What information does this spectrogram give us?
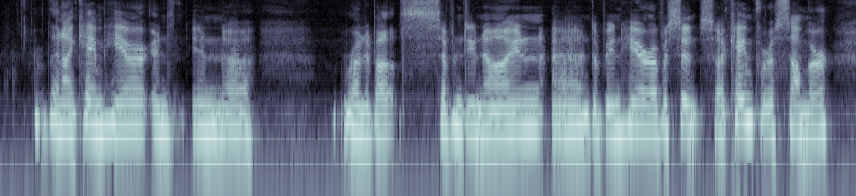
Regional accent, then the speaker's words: England, United Kingdom; now in United States; when I came from England to this country, I came over by sea and I stepped off the boat in New York and I decided

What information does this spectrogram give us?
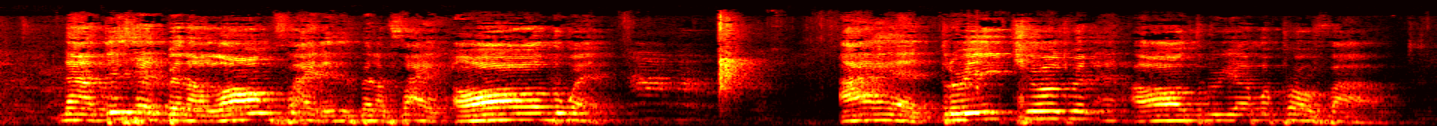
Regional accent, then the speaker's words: Louisiana, United States; moved away as an adult; now in Portland, United States; when I came here from Louisiana to Portland, Oregon, I only live in two places. I came here to be free.

